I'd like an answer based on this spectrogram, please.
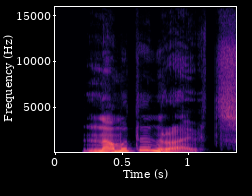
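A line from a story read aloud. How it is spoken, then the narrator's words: Calm reply. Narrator (Russian): спокойно отвечала миссис Тьюн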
